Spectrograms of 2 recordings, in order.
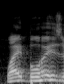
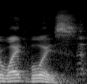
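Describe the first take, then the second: First: Put-on "boys" begun with a clear B; clarifying "boys". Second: "voice" begun with V and ended in a hissed S; clarifying "voice". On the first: Host checking the audience's suggestion, "boys" with a distinct B. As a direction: stress "boys" with a B, not a V. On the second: Host checking the audience's suggestion, "voice" with a distinct V. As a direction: stress "voice" with a V, not a B. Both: Shown as a demonstration.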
